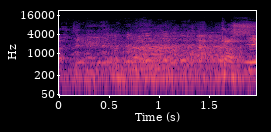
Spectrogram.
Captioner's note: audience Laughing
